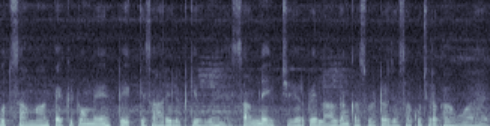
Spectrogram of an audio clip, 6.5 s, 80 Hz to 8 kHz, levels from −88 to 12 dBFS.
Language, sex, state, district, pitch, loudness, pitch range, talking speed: Hindi, male, Chhattisgarh, Kabirdham, 135 Hz, -20 LUFS, 130-140 Hz, 200 wpm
